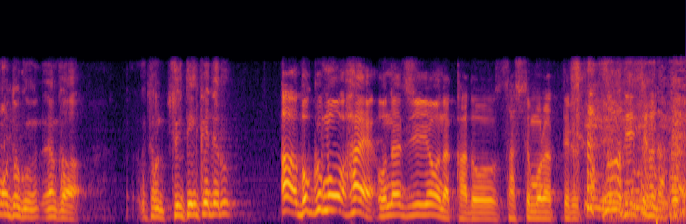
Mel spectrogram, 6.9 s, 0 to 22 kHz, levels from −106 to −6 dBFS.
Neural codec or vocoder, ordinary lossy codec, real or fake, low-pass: none; Opus, 24 kbps; real; 7.2 kHz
